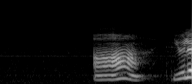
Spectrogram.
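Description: A young woman speaks up sharply, close by.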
